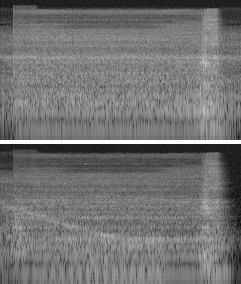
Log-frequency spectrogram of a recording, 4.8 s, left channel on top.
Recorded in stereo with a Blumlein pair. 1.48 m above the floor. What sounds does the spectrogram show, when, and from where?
0.2 s a buzzer: 60° left, 0.6 m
